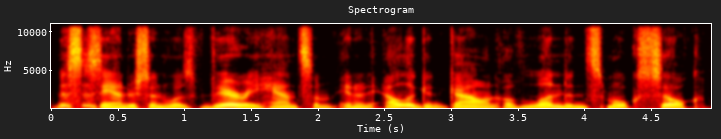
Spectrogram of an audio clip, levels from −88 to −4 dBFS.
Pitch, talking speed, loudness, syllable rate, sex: 175 Hz, 155 wpm, -18 LUFS, 4.6 syllables/s, female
